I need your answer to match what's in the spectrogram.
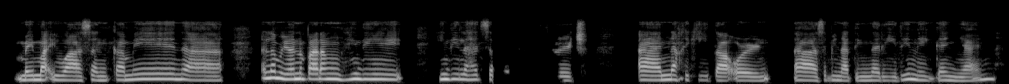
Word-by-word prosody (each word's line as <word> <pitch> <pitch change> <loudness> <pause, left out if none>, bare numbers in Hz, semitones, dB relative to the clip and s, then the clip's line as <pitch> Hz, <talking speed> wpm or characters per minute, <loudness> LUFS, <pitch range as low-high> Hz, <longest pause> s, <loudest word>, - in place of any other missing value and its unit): may 210 -5 +1
maiwasan 200 -2 +1
kami 245 +3 +1
na 195 -4 0 0.4
alam 295 +1 +4
mo - - +6
'yon, 245 +1 +5
parang 250 0 +5
hindi 240 0 +2 0.4
hindi 240 0 +2
lahat 225 -1 -2
sa 220 - -6
pagre-research, 300 - -9 0.6
ah, 205 -1 +4
nakikita 205 -4 -1
or, 180 -1 -1 0.3
ah, 190 -2 +2
sabihin 195 +2 -5
nating 180 +1 -5
naririnig, 190 +4 -3
ganyan? 195 +5 -3
210 Hz, 125 wpm, -24 LUFS, 190-240 Hz, 0.6 s, mo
